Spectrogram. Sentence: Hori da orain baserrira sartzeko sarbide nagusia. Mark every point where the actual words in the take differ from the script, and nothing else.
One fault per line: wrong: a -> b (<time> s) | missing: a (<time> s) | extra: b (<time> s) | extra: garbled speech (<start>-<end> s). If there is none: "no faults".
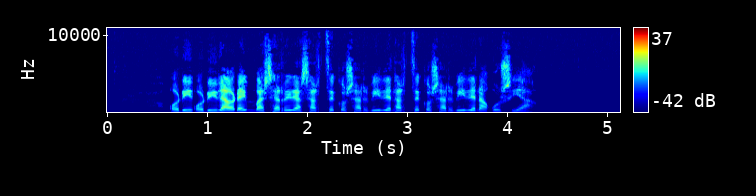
extra: hori (0.9 s)
extra: sartzeko sarbide (2.9 s)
